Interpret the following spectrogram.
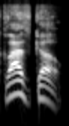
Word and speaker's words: Glasgow: loser leaves town match hold on so it's glasg go yes apparently you say GL did you say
